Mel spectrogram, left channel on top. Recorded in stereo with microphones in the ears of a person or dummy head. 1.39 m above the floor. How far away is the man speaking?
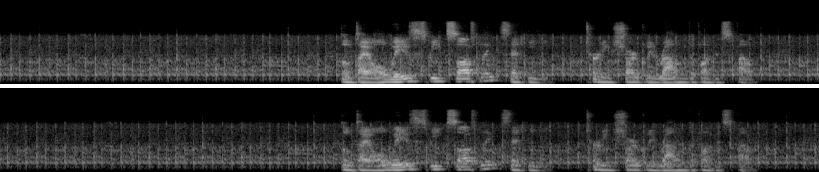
About 1.3 m.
